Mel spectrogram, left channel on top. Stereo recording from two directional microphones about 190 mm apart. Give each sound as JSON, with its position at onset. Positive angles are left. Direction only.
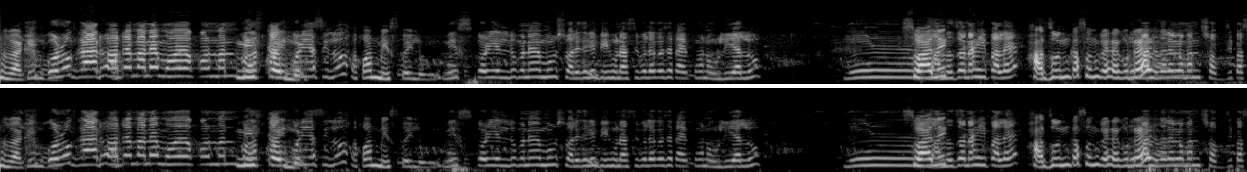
{"t": 0.0, "sound": "speech", "side_deg": 30}
{"t": 0.4, "sound": "speech", "side_deg": -5}
{"t": 3.5, "sound": "speech", "side_deg": 25}
{"t": 4.4, "sound": "speech", "side_deg": -5}
{"t": 9.0, "sound": "speech", "side_deg": 25}
{"t": 9.5, "sound": "speech", "side_deg": -5}
{"t": 10.3, "sound": "speech", "side_deg": 20}
{"t": 11.6, "sound": "speech", "side_deg": -10}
